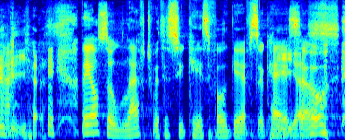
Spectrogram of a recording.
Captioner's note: laughs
